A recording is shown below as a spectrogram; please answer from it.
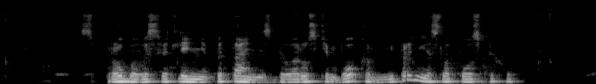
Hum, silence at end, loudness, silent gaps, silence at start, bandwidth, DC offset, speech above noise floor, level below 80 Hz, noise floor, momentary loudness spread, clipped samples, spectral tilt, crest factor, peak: none; 0.75 s; -24 LUFS; none; 0.8 s; 11.5 kHz; under 0.1%; 45 dB; -62 dBFS; -68 dBFS; 12 LU; under 0.1%; -8 dB/octave; 16 dB; -8 dBFS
